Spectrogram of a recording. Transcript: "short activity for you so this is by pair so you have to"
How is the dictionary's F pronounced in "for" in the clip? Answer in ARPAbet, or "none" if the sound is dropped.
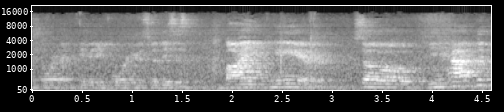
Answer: F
